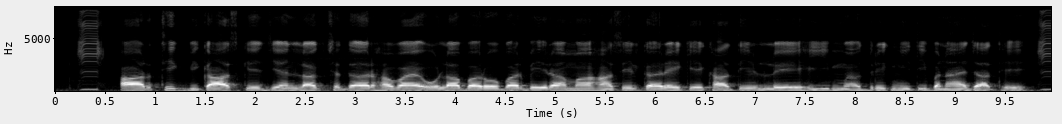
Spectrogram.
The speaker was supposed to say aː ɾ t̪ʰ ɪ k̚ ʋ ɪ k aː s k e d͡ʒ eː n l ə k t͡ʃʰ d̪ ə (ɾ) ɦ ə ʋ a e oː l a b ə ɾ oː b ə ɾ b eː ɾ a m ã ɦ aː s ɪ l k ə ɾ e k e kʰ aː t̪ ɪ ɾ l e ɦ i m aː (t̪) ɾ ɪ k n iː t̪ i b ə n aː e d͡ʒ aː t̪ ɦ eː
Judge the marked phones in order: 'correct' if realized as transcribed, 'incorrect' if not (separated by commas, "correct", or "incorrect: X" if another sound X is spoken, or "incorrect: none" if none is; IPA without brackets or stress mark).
correct, incorrect: d̪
